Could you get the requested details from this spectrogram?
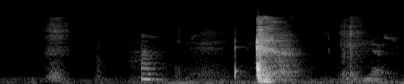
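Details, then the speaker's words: Man sneezing: a sharp catch of breath, then one loud explosive sneeze, with soft voices around it. "Oh my gosh. Are you sneezing on me?"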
